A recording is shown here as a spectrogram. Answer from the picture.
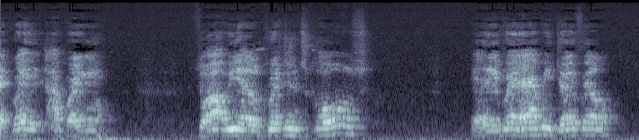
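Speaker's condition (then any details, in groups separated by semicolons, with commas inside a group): Traumatic brain injury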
